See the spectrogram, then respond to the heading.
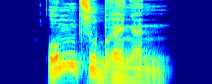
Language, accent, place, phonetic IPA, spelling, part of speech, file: German, Germany, Berlin, [ˈʊmt͡suˌbʁɪŋən], umzubringen, verb, De-umzubringen.ogg
- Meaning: zu-infinitive of umbringen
